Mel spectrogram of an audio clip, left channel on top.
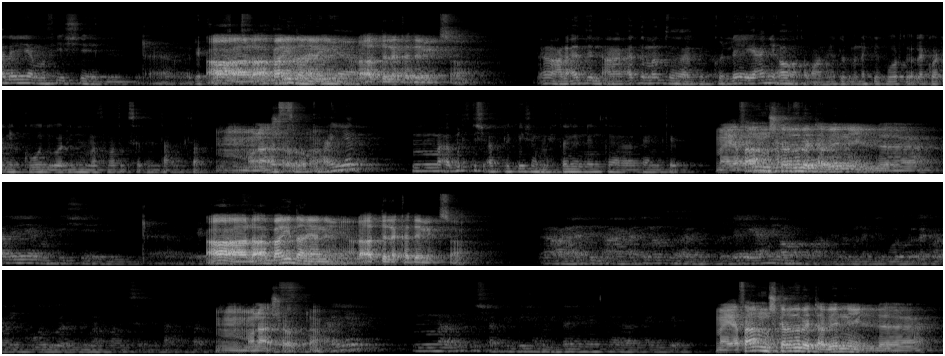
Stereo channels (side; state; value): both; normal; correlation 0.74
